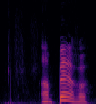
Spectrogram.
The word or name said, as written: Un pere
